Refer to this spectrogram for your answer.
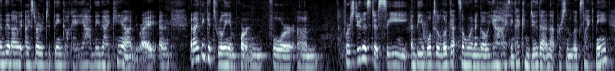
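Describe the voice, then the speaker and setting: Here a woman with a Southeast Asian accent speaks at a fairly low pitch, with ordinary pitch variation. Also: moderate pace. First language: Hmong. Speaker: deputy school superintendent. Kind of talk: interview. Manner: halting, many fillers.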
